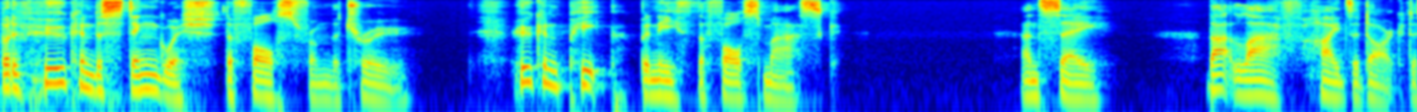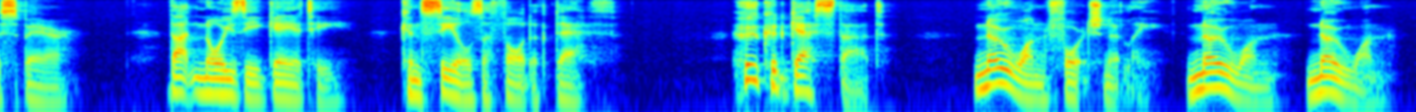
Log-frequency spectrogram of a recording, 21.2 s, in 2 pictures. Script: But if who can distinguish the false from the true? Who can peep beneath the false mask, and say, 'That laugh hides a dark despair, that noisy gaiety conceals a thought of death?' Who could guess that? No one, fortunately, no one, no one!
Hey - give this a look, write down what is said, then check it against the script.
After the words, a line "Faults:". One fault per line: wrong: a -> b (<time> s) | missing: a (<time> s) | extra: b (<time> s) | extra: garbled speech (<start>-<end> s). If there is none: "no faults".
But if who can distinguish the false from the true? Who can peep beneath the false mask, and say, 'That laugh hides a dark despair, that noisy gaiety conceals a thought of death?' Who could guess that? No one, fortunately, no one, no one!
Faults:
no faults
